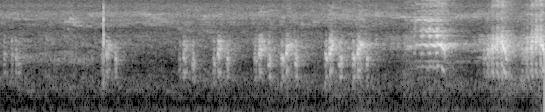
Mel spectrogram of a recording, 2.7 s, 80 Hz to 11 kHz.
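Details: Great reed warbler (Acrocephalus arundinaceus) song recorded 13 June: loud, harsh, croaking grating notes repeated in quick pairs and triplets, growing louder toward the end.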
